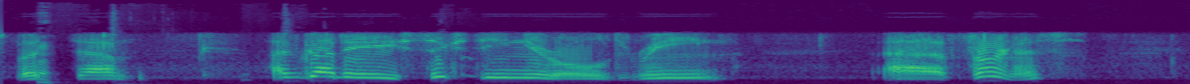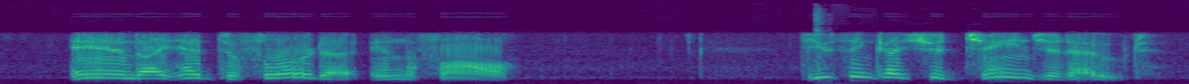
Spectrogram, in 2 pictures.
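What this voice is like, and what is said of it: Hoarse, fading voice. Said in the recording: “I'm sorry I'm losing my voice”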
